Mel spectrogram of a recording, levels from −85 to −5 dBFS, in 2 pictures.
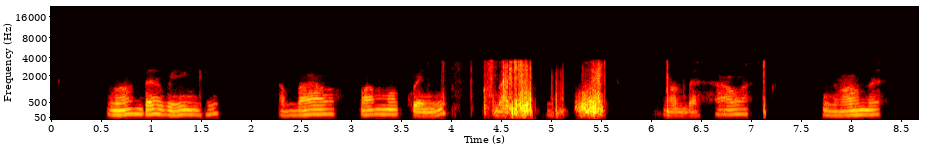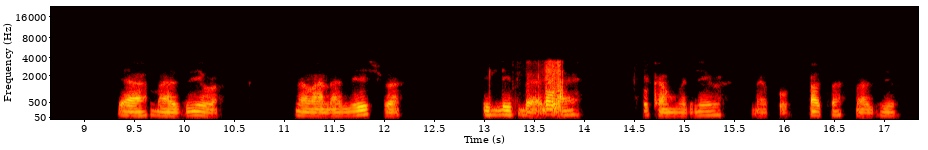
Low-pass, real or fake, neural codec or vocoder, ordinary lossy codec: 3.6 kHz; fake; codec, 16 kHz, 8 kbps, FreqCodec, smaller model; Opus, 16 kbps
